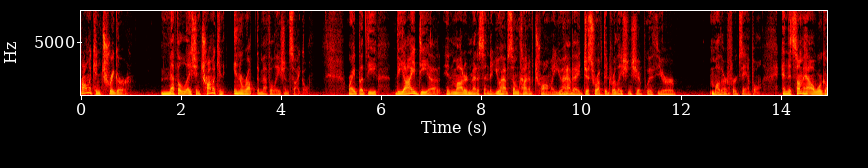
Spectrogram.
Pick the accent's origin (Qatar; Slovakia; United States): United States; but I'm from America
